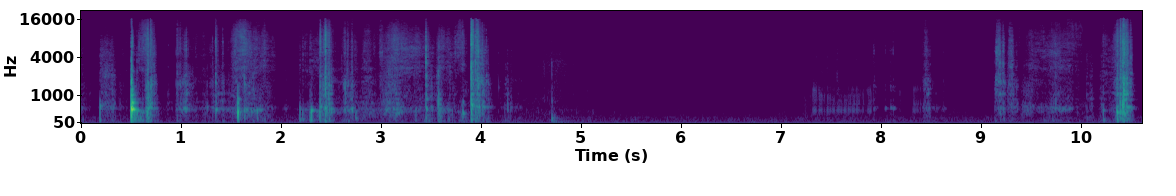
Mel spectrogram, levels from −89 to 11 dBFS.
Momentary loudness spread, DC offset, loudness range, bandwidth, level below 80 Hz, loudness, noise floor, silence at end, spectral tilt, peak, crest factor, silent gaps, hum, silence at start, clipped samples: 30 LU; under 0.1%; 25 LU; 16.5 kHz; -68 dBFS; -30 LUFS; -79 dBFS; 0.1 s; -3 dB/octave; -6 dBFS; 32 dB; none; none; 0.5 s; under 0.1%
